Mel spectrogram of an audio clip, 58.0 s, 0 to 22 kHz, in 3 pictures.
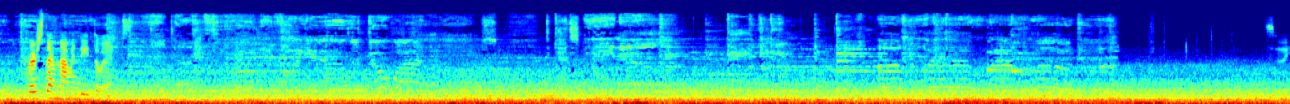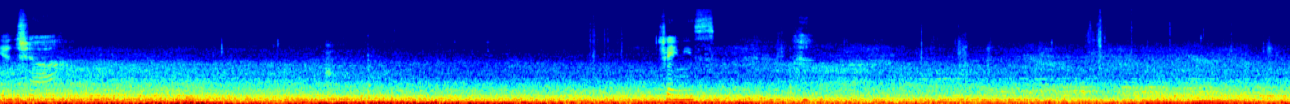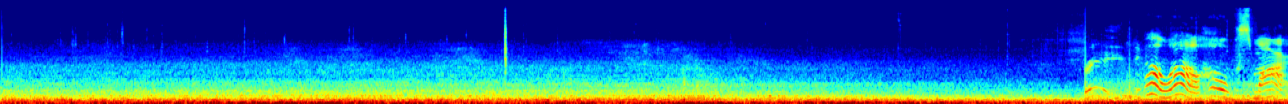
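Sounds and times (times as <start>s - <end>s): car cabin road rumble: 0.0s - 58.0s.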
